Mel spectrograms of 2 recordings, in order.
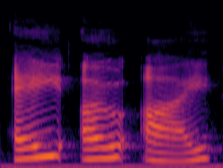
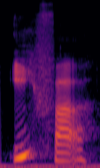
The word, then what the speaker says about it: Aoife: It's actually pronounced Aoife. Okay, I would not guess that, because it kind of like Aoibhe kind of reminds me of Kenobi, like Obi-Wan Kenobi.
